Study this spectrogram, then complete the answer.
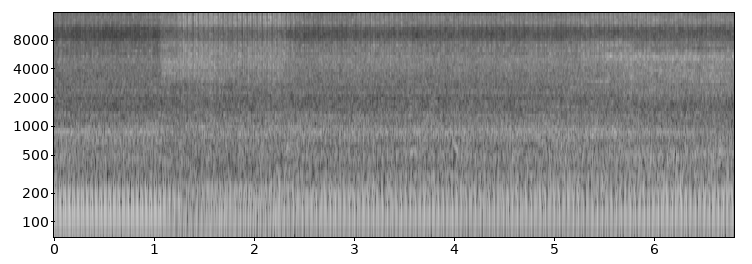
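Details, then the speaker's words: AL-KO T 22 110.4 HDH-A V2 ride-on mower with a 22 hp 7002 engine, running with the blades engaged: steady, even single-pitch drone with the cutter blades whirring underneath, no misses or knocks; healthy. "Og så skal vi høre knivene. Hold nu op, det lyder godt det der."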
